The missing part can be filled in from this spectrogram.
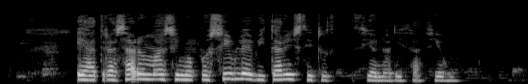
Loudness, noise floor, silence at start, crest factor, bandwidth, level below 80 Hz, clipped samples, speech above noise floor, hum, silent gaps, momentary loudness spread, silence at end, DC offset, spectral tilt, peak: -22 LUFS; -54 dBFS; 0.45 s; 20 dB; 11.5 kHz; -74 dBFS; under 0.1%; 33 dB; none; none; 12 LU; 0.7 s; under 0.1%; -5 dB/octave; -4 dBFS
